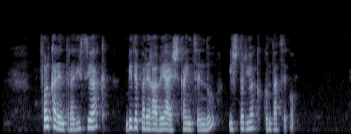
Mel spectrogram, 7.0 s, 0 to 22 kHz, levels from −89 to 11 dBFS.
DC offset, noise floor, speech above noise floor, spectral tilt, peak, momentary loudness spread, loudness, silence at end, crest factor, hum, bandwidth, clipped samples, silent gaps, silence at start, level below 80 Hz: under 0.1%; -72 dBFS; 49 dB; -5 dB/octave; -4 dBFS; 13 LU; -23 LUFS; 1.15 s; 20 dB; none; 7.8 kHz; under 0.1%; none; 0.8 s; -70 dBFS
